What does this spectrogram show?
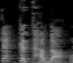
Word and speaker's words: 깨끗하다: pronunciation is very difficult for that one, isn't it? 깨끗하다. Okay, you got to get both of those 쌍기역 in there.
